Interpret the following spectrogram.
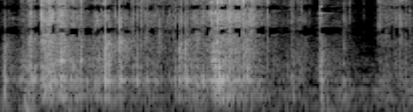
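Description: Small rusted metal charms, paper clips and little bells jingling and clinking against each other as a hand stirs through them in a plastic colander. It is a dense, irregular rattle of many small clicks.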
